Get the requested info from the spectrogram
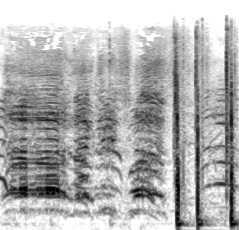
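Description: Shouted calls from voices on a football pitch: one long raised call, then a shorter one, with two sharp knocks near the end.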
